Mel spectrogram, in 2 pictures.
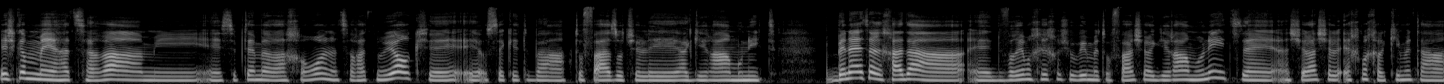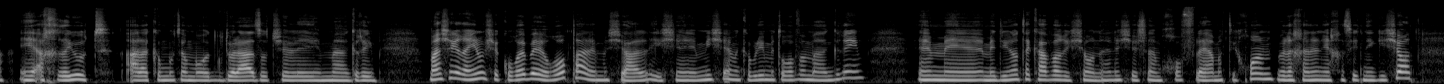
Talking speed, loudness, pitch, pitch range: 130 wpm, -28 LUFS, 200 Hz, 190-220 Hz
